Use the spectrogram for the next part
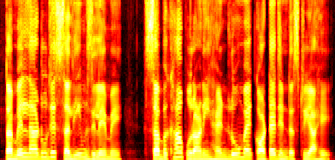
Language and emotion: Sindhi, neutral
